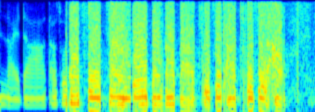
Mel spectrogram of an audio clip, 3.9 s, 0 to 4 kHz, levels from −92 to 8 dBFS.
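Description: A mu-law and A-law mix-up runs from 0.82 s to the end. The telephone speech was coded with mu-law but decoded as A-law, so levels are scrambled: speech grows harsh and distorted, quiet samples jump well above silence, and pauses fill with noise.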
